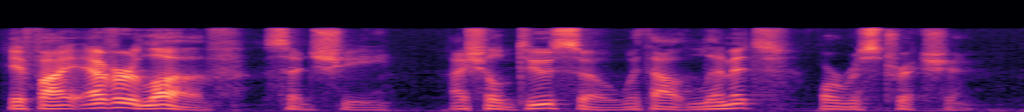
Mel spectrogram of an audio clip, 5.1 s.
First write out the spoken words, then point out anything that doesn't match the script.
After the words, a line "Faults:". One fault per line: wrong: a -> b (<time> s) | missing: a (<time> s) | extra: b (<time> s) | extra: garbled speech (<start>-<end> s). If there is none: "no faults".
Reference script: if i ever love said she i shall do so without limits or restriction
if i ever love said she i shall do so without limit or restriction
Faults:
wrong: limits -> limit (3.5 s)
